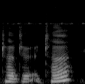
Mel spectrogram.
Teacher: मूर्धन्य महाप्राण अघोष व्यंजन वर्ण का उदाहरण है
